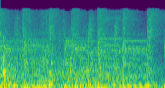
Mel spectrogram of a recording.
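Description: Background music with a steady beat.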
